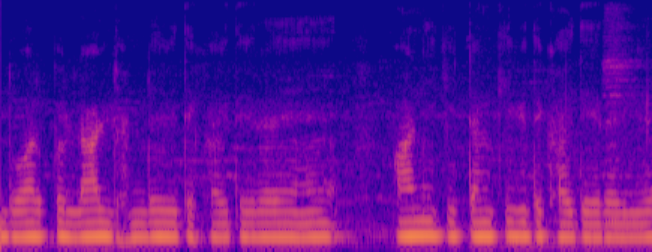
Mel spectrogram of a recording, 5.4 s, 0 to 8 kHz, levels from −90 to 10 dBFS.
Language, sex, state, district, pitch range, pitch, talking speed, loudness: Hindi, male, Chhattisgarh, Bilaspur, 115-125 Hz, 120 Hz, 185 wpm, -32 LUFS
